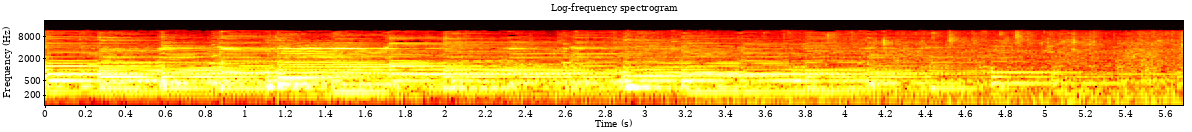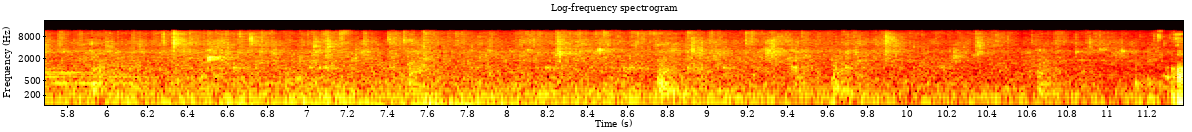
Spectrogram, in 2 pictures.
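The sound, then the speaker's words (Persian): Rain patters steadily against a shop's lowered metal roller shutter while rain falls on and off, a dense drumming of drops that builds after a soft tonal, music-like sound fades out in the opening seconds. “آسمان مضطرب بود لحظه میبارید و لحظه ای سکوت میکرد صدای برخورد قطرات باران با کرکری فنزی در دوباره جان گرفت”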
